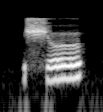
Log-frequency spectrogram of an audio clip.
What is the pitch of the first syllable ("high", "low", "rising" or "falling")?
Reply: rising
